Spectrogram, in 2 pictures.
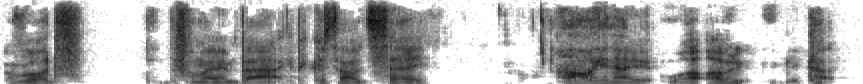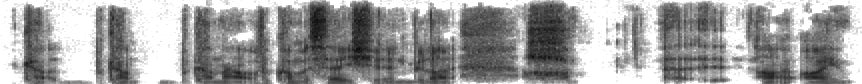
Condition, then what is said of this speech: Stuttering. Want to get to a stage where I can speak a bit more easily in terms of stammering openly, and I kind of don't always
